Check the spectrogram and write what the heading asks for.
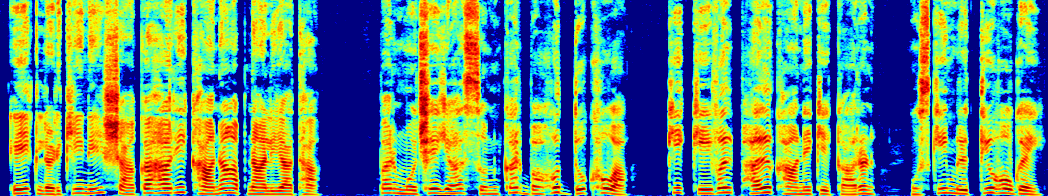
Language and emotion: Hindi, sad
